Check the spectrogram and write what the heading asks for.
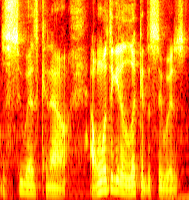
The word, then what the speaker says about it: Suez: to the stream Suez thank you very much that's how you say it Suez do I drink iced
